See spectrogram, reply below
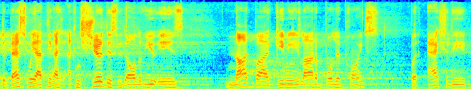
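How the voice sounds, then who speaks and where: A police chief giving an informal talk at a community event, speaking conversationally and often restarting sentences and checking in with "okay?". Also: male voice, mid-range voice, slight background noise. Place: Islamic center hall. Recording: reverberant hall from a livestream.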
